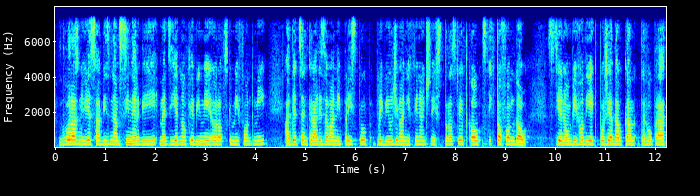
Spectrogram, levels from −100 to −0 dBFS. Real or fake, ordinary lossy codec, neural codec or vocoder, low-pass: fake; none; codec, 16 kHz, 1.1 kbps, Voila-Tokenizer; 7.2 kHz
